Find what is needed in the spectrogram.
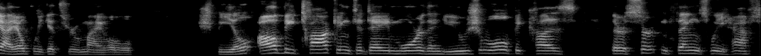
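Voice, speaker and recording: Here is a man with an ordinary speaking voice. His pitch is fairly high and his pace fairly slow. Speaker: theology professor teaching a church class. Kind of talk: online class lecture. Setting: video call.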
